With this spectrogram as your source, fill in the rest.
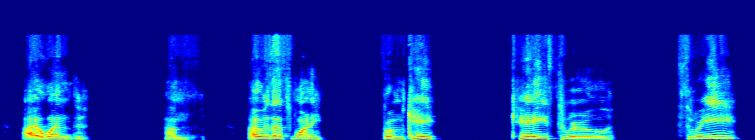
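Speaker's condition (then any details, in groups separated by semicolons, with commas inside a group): Cerebral palsy; wheelchair user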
